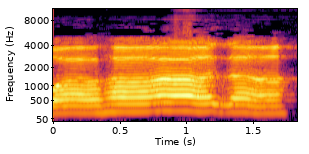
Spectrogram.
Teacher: ha dipangkal kerongkong, za di hujung lidah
